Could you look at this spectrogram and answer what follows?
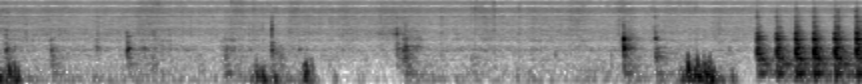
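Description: Vegetables sauté in a pan for a Korean bowl, giving a steady broadband sizzle with scattered scrapes and knocks of stirring, and a run of sharp clacks near the end; no one speaks.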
